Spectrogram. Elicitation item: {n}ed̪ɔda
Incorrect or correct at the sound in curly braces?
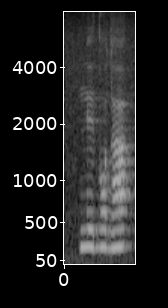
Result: correct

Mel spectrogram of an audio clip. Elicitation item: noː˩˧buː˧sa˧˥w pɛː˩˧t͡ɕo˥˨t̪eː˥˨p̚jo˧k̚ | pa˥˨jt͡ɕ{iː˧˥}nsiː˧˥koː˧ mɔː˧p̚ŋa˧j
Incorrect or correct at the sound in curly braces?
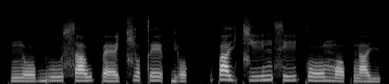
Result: correct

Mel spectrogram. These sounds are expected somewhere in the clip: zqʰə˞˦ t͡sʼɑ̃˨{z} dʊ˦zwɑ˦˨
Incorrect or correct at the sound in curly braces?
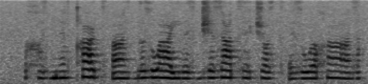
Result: correct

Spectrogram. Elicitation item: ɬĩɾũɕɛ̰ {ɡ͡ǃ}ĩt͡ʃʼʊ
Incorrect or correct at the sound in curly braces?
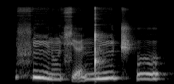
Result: incorrect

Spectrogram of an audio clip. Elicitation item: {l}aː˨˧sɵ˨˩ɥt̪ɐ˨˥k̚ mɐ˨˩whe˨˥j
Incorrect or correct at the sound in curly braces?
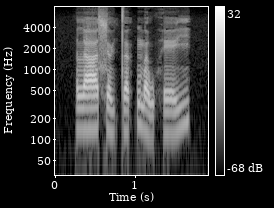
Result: correct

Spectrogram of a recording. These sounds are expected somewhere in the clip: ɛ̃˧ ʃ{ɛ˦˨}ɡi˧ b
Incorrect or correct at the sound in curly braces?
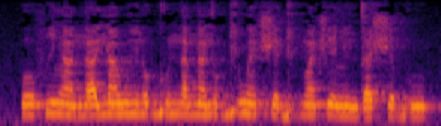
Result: incorrect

